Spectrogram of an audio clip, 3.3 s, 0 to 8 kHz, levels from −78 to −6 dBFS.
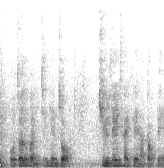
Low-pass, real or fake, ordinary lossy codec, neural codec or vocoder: none; real; none; none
